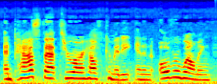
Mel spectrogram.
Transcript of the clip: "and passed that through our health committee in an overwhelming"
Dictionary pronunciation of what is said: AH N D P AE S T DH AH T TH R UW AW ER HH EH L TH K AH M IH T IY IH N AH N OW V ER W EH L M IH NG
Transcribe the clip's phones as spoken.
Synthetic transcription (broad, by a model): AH N P AE S DH AH T TH R UW AW ER HH EH L TH K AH M IH T IY IH N AH N OW V ER W EH L M IH NG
